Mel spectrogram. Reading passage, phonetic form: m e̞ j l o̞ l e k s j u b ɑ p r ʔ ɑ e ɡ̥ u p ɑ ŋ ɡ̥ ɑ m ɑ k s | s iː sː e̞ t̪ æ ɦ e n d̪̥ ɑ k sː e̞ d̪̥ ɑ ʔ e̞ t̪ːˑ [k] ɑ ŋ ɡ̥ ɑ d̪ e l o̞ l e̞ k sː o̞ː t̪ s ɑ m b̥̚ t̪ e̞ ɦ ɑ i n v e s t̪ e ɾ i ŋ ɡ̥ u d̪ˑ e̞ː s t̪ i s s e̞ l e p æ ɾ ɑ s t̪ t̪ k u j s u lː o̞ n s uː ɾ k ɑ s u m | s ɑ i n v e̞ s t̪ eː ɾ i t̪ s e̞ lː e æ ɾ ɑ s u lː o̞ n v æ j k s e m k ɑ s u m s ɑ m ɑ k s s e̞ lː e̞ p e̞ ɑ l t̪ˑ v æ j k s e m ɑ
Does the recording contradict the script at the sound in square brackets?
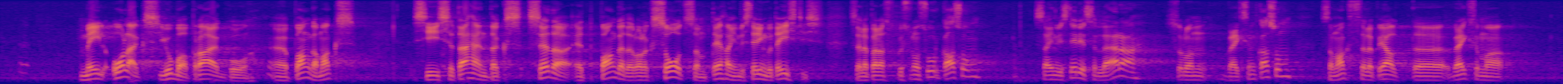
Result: yes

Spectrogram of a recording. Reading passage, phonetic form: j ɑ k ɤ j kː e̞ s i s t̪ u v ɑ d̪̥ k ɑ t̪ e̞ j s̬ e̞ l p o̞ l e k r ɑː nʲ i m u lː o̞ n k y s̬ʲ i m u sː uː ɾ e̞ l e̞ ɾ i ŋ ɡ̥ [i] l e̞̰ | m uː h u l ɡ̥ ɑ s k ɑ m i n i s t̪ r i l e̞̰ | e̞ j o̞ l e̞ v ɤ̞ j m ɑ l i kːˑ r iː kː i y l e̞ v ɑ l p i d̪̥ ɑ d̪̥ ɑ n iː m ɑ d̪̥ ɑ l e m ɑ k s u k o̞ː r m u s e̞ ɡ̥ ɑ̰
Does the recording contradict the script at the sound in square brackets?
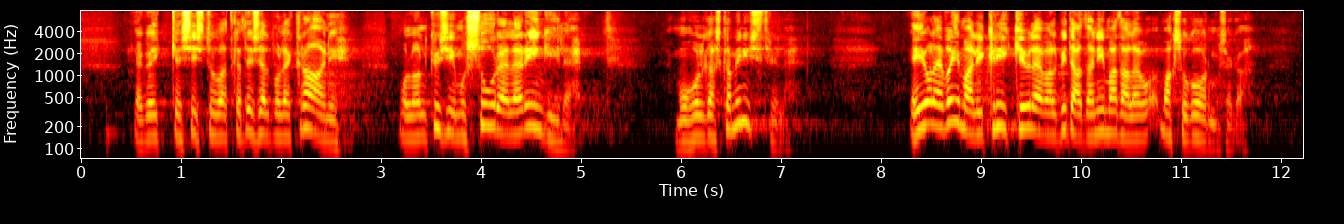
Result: no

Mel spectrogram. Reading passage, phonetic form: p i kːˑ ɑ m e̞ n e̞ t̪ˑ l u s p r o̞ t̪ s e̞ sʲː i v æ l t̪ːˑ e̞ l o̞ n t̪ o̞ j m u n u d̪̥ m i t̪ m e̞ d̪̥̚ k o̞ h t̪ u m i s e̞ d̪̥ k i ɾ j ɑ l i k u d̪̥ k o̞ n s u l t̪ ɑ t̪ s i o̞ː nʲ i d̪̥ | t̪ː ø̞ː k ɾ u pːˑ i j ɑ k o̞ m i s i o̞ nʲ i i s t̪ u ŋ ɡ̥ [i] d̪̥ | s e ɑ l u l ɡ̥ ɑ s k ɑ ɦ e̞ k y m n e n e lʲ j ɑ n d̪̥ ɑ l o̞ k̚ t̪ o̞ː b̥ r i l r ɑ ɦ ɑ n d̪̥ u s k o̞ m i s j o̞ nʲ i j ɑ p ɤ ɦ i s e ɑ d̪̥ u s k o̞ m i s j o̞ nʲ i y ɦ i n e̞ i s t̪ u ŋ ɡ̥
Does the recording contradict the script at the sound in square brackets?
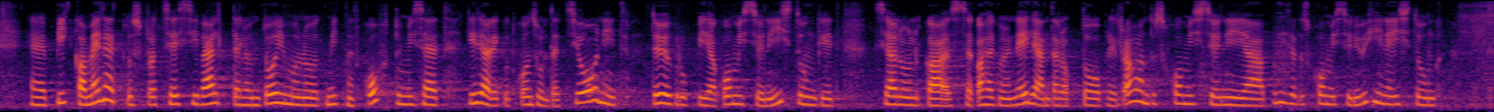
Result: no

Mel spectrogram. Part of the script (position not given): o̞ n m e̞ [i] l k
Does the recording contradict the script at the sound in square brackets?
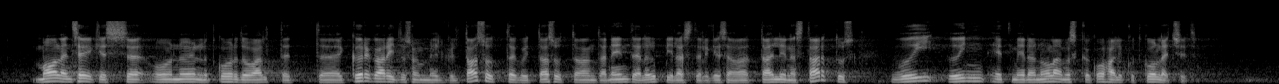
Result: yes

